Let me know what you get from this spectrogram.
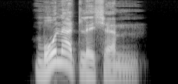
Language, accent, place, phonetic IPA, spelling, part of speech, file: German, Germany, Berlin, [ˈmoːnatlɪçm̩], monatlichem, adjective, De-monatlichem.ogg
- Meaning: strong dative masculine/neuter singular of monatlich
